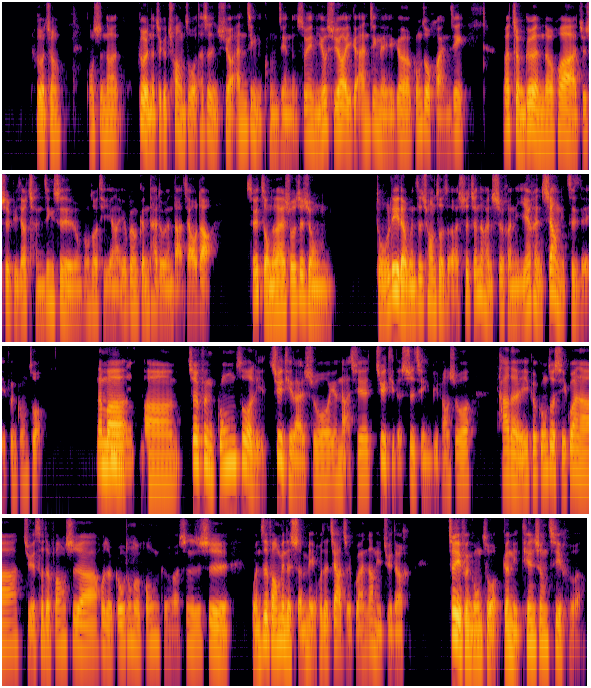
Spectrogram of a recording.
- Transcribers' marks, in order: none
- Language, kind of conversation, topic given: Chinese, podcast, 是什么让你觉得这份工作很像真正的你？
